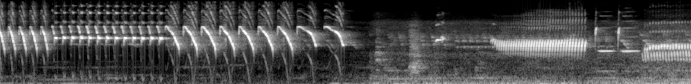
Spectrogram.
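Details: Canary song from a training recording for young or silent birds: a fast rattling trill, then a row of downward-sweeping whistles, followed by quieter background with a brief buzzy rasp and thin high tones.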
